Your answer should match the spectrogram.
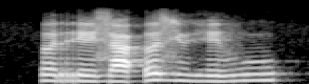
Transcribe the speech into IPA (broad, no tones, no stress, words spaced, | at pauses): ərezaʔə zyɦevu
